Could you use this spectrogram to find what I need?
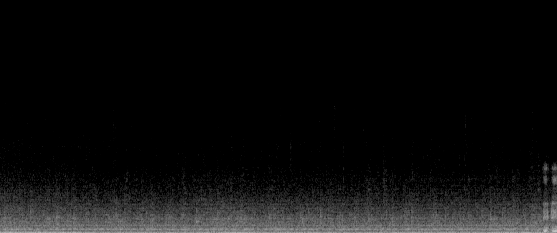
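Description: A truck engine drones steadily at highway speed.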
